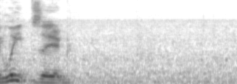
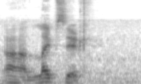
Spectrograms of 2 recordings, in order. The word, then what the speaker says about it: Leipzig: America, of course, and we would say Leipzig. But it is Leipzig. Leipzig. What? Leipzig. It's a soft like CH at the end, I believe. Leipzig.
